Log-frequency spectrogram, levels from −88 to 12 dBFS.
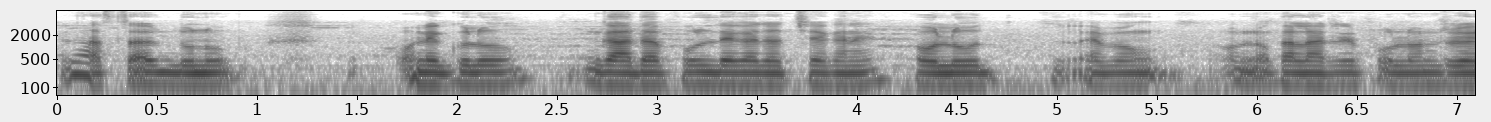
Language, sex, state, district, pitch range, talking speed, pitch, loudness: Bengali, male, Tripura, West Tripura, 115-120 Hz, 110 wpm, 115 Hz, -23 LUFS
